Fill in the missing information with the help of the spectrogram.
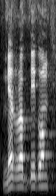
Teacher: نون ساکن کے بعد را آیا ہے تو یہاں پر صرف ادغام ہوگا غنہ نہیں ہوگا کیونکہ لام اور را میں غنہ نہیں ہوتا، ادغام ہوتا ہے۔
